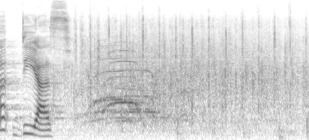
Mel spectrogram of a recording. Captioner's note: applause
